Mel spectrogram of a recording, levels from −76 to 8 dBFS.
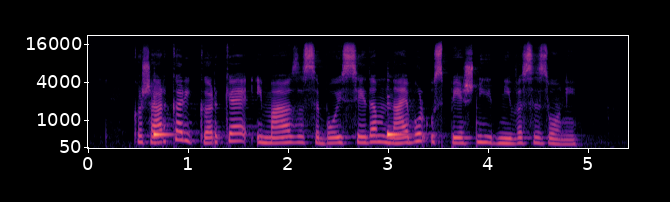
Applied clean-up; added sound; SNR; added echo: none; Cowbell; -1 dB; none.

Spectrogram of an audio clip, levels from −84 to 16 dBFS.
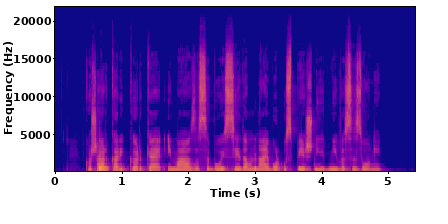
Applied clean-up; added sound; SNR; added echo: neural mask model DeepFilterNet 3.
